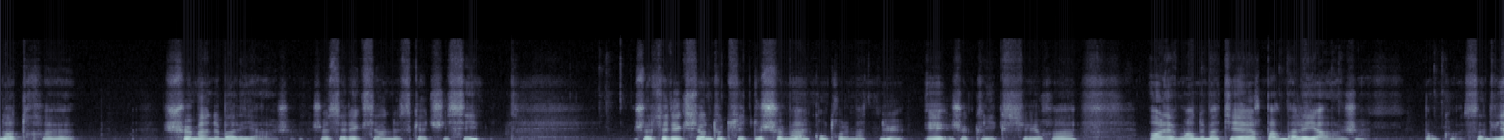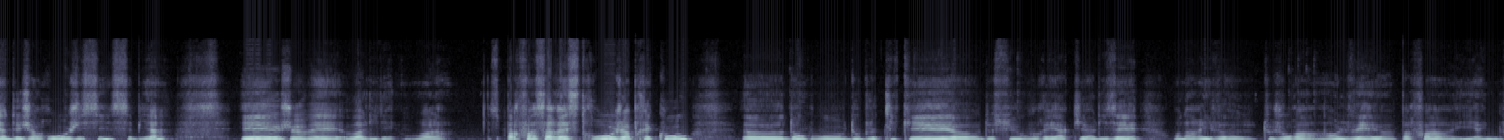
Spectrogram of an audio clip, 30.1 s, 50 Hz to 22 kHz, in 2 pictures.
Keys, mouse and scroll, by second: 0.1 click, 1.0 click, 1.9-2.2 scroll down 1, 2.3 scroll up 2, 4.0 click, 8.1 ctrl+click, 12.6 click, 16.1 scroll up 2, 16.8 right click, 18.7 click, 20.0 click, 27.9 scroll up 2.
